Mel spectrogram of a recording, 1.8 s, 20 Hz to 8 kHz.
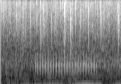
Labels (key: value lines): label: biophony, croak
recorder: SoundTrap 500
